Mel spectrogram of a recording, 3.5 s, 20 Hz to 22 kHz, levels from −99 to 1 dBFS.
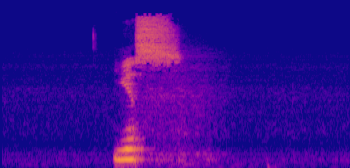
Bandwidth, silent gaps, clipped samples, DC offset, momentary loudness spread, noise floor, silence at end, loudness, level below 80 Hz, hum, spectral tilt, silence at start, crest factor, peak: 15.5 kHz; none; under 0.1%; under 0.1%; 14 LU; -78 dBFS; 1.7 s; -29 LUFS; -76 dBFS; none; -2 dB/octave; 1.15 s; 22 dB; -14 dBFS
